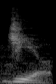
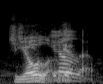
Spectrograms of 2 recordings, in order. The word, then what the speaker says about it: Giolo: Giolo. – Giolo. – Giolo. – Emphasis on the middle syllable, if it helps.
